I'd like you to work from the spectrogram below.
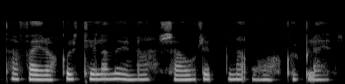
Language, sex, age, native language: Icelandic, female, 30-39, Icelandic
